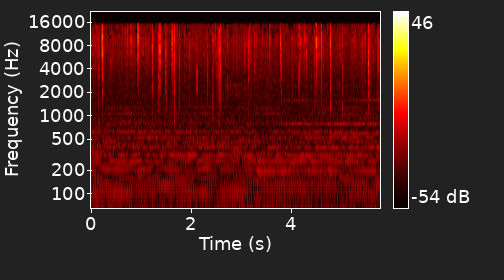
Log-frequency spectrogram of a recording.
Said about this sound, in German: Kannst du zum Beispiel das leise Rauschen des Wassers hören?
